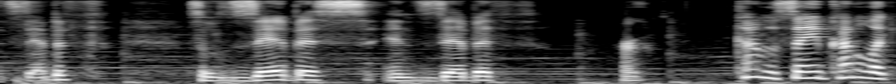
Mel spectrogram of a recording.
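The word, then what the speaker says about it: Zebes: of all time okay the official pronunciation of the planet is zebus i can confirm it's zebus if you play other m samus says zebus also if you look at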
